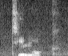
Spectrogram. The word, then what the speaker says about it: Timok: river is part of the timok river teamok pronounced here I think it comes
